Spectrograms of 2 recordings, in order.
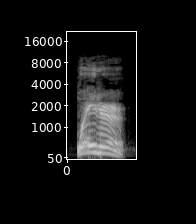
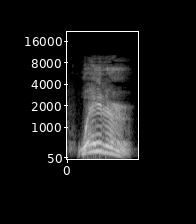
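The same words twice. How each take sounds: First: High, loud yell; high pitched yell of waiter. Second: High pitched yell of waiter. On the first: Calling the waiter again. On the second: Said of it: "Debro hated to yell". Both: A narrator's reading. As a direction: shout across the noisy club.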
